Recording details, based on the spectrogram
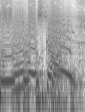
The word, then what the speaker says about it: Sabulsky: She's, did I say that right? – Sabulsky. – Sabulsky. Nadine Sabulsky. This is why it's hard to do these things live.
